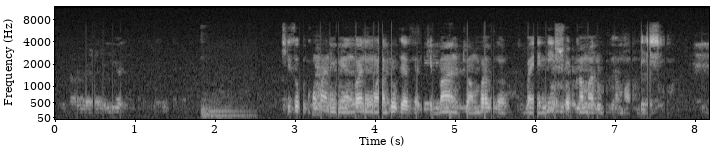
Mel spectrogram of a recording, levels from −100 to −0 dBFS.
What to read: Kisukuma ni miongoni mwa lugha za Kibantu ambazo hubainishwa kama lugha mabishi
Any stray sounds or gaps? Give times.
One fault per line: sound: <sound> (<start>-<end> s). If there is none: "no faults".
sound: thud (1.8-2.5 s)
